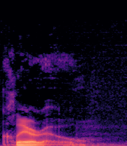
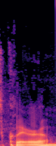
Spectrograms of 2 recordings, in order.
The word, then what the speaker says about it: Clairo: C-L-A-I-R-O. Claro. That's Claro. Yeah, Claro. – There. See, now this is where the problem lies. Because therein lies the problem. – It's not Claro.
